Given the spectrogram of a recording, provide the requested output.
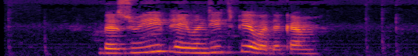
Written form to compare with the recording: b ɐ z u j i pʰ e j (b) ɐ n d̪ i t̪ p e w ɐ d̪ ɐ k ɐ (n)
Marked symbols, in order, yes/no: no, no

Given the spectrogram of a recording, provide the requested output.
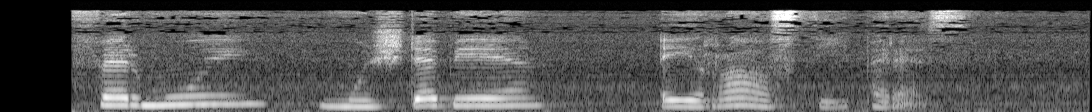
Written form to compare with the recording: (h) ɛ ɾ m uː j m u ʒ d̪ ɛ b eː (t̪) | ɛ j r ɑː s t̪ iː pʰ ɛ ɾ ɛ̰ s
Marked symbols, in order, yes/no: no, no

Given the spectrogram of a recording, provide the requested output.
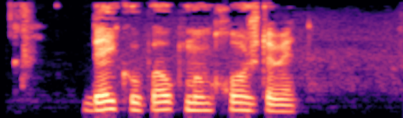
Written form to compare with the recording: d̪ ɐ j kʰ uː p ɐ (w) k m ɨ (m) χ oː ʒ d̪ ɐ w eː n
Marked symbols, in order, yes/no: yes, yes

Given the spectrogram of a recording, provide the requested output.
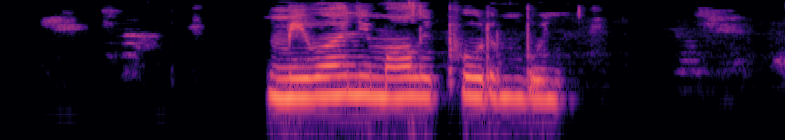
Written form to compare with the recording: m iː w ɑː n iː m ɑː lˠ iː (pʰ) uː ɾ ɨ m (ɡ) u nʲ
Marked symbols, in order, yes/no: yes, no

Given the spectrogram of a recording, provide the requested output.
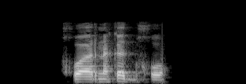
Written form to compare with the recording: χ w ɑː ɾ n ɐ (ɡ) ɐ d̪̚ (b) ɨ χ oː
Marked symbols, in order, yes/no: no, yes

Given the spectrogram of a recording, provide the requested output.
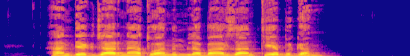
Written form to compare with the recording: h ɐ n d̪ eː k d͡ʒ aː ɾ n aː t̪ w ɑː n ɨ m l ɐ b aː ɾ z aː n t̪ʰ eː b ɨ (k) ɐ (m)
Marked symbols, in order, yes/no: no, yes

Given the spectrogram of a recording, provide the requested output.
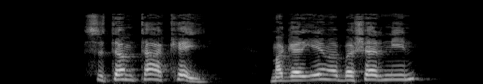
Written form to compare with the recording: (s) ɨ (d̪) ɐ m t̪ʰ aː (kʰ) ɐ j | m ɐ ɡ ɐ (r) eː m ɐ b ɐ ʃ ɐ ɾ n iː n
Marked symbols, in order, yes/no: yes, no, yes, no

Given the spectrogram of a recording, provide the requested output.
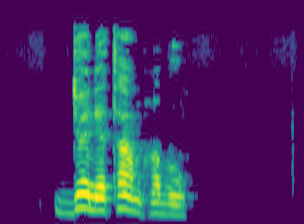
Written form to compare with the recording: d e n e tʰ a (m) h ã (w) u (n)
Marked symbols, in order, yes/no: yes, no, no

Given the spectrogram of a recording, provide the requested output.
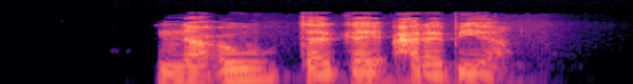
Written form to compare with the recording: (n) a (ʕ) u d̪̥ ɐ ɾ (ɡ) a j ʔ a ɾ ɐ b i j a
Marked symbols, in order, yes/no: yes, yes, yes

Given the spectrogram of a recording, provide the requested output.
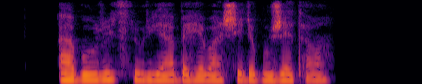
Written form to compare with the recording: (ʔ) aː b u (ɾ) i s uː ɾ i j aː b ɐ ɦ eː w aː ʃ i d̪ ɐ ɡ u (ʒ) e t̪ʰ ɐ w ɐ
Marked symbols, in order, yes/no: yes, yes, yes

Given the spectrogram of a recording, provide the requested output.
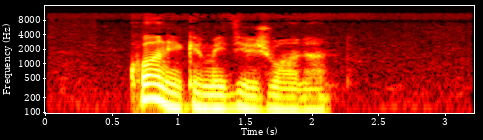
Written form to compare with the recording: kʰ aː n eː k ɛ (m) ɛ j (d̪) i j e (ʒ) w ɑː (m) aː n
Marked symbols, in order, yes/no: yes, yes, yes, no

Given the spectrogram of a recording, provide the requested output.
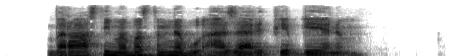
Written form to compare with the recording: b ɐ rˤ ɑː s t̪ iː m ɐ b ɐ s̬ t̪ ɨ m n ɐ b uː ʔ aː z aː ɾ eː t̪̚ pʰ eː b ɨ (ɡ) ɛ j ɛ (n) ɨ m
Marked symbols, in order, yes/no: yes, yes

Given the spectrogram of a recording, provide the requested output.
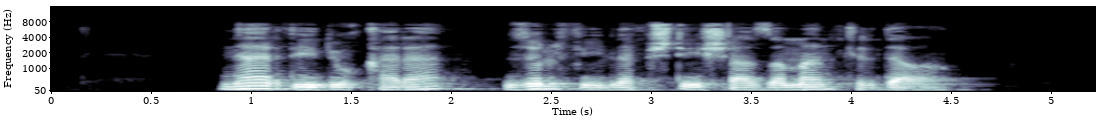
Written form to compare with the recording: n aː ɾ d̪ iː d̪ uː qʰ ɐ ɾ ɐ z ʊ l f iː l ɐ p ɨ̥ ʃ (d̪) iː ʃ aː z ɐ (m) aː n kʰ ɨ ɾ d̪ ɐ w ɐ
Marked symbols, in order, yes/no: no, yes

